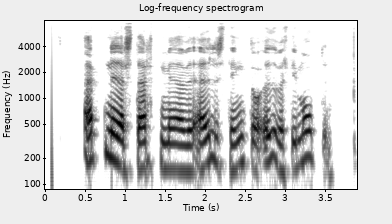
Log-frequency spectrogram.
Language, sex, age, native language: Icelandic, male, 40-49, Icelandic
